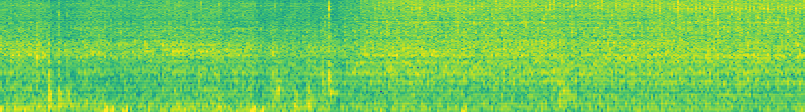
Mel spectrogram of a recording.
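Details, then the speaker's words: Ford AU Falcon engine after head gasket repair: head off, cleaned, new head gasket, exhaust and intake gaskets, new thermostat; after some clatter at the start, a quiet, even idle hum with no knocks or misses. Normal idle. "This is like the best part of the car, is the engine and you just listen to that engine, like it's just so quiet and so smooth."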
